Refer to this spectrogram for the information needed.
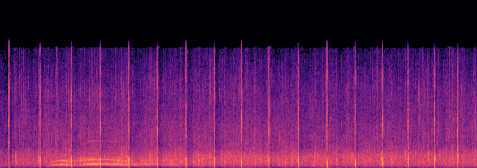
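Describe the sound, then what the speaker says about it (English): An audience claps loudly for two speakers at a talk about making the animated series Arcane, with sharp, fairly sparse individual claps near and far and a brief voice calling out near the start. "I want some really loud applause for these guys."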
